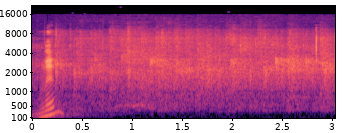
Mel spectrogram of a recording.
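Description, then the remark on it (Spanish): An audience at a morning church service breaks into sustained applause for the Lord, a dense, steady wash of many hands clapping for about three seconds, opening with a brief rising vocal whoop. “Denle un aplauso al Señor esta mañana.”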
